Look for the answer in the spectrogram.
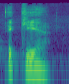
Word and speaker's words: IKEA: I don't think there'll be any problem with the IKEA Corporation, or IKEA, I believe is the Swedish pronunciation.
